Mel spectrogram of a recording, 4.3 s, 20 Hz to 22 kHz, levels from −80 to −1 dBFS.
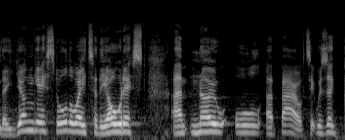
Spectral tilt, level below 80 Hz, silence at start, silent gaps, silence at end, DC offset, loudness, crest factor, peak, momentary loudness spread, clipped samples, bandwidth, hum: -5 dB/octave; -66 dBFS; 0 s; none; 0.1 s; under 0.1%; -26 LUFS; 18 dB; -8 dBFS; 12 LU; under 0.1%; 12 kHz; none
